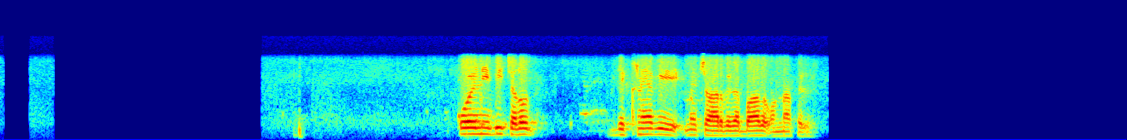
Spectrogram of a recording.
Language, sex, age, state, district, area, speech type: Dogri, male, 30-45, Jammu and Kashmir, Reasi, rural, conversation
